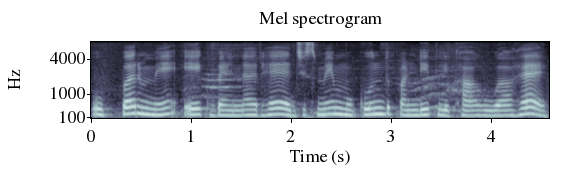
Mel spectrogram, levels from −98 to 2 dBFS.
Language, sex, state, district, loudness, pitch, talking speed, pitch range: Hindi, male, Jharkhand, Deoghar, -17 LUFS, 215 Hz, 155 wpm, 195-230 Hz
